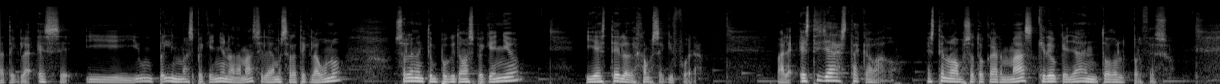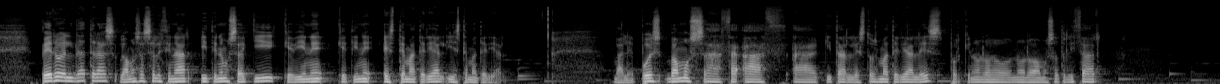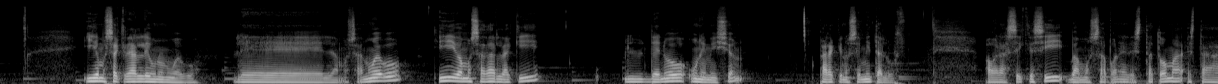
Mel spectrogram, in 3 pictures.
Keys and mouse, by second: 0.2 s, 1.5 click, 2.6 KP_1, 4.1 middle click, 5.9 right click, 7.4 middle click, 10.4 middle click, 13.2 right click, 15.4 right click, 20.8 click, 24.6 click, 27.9 click, 30.1 click, 32.2 click, 34.0 middle click, 35.0 shift+middle click, 36.3 middle click.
